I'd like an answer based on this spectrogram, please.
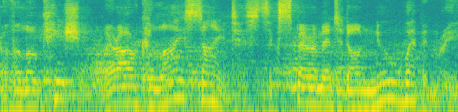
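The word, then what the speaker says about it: Khalai: You know, I feel like someone made a conscious decision, by the way, to have the voice actors pronounce Kalai, now it's Kalai. Whereas in the original game, they definitely had said Kalai.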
